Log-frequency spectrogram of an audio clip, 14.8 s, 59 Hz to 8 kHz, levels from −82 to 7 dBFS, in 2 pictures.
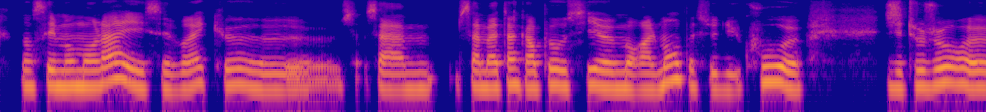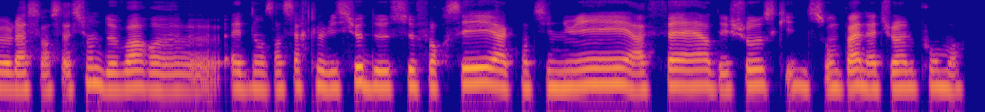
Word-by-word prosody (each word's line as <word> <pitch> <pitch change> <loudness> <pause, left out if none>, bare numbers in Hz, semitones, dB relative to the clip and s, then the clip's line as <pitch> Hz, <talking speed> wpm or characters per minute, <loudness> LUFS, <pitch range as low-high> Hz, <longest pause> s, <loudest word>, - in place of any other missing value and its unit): dans 185 - -3
ces 185 +1 0
moments-là. 185 +7 +3
Et 185 -4 +2
c'est 170 -1 -6
vrai 175 +6 -2
que, 190 - -9
heu, 170 - -3
ça 250 +8 -14
ça 165 -7 -1
m 165 +1 -6 0.2
ça 180 - -2
m'attaque 175 +2 0
un 175 - +3
peu 195 - -2
aussi, 190 +1 0
heu, 175 -1 +3
moralement 170 +7 +1
parce 180 -7 -9
que - - -4
du 155 +1 -8
coup, 220 +2 +3
heu, 165 -2 +2 0.6
j'ai 170 -2 -4
toujours, 195 +2 +2
heu, 175 -1 +5
la 165 0 +1
sensation 165 +4 -5
de 200 - 0
devoir, 175 +1 0
heu, 160 -1 -5
être 170 -1 -2
dans 170 -1 -6
un - - -3
cercle 185 +1 -4
vicieux, 175 +5 +2
de 180 0 +1
se 185 +2 -2
forcer 200 +3 +4
à 180 -2 +4
continuer 180 +3 0
à 165 0 0
faire 190 +1 +2
des 165 0 -6
choses 190 +1 -1
qui - - -9
ne 180 - -6
sont 175 0 -4
pas 180 +2 +5
naturelles 175 +1 0
pour 180 +1 -6
moi. 170 -1 -5
175 Hz, 210 wpm, -23 LUFS, 170-190 Hz, 0.6 s, heu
